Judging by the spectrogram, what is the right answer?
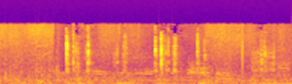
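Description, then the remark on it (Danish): Keys clatter on a computer keyboard as the search words 'regnskab' and 'SAP' are typed into the Jobindex CV database, in short, irregular bursts of clicks with brief pauses between, fairly quiet, over a faint steady background hum with no talking. “Hvis jeg for eksempel gerne vil finde en regnskabsmedarbejder med kendskab til SAP, så skriver jeg regnskab og SAP nede i søgeordene.”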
